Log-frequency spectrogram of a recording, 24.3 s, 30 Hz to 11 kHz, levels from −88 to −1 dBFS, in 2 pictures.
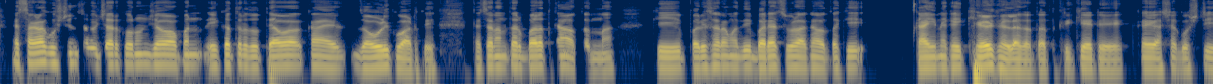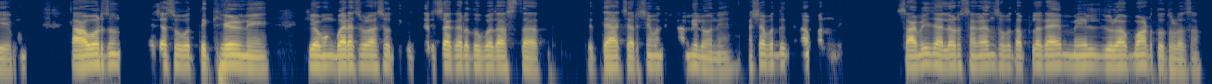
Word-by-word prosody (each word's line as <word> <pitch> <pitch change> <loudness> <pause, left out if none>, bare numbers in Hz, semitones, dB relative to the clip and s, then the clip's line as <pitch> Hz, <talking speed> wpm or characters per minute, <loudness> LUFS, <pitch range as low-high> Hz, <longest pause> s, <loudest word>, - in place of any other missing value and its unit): या - - +2
सगळ्या 135 +2 +5
गोष्टींचा 135 -1 -4
विचार 125 0 +1
करून 125 0 -1
जेव्हा 120 0 +4
आपण 120 +1 -2 0.2
एकत्र 120 +3 0
होतो, 105 -1 0
तेव्हा 115 +1 +5
काय 115 -2 +1
आहे - - -3 0.2
जवळीक 105 +2 +4
वाढते. 90 -4 0 0.4
त्याच्यानंतर 110 +2 -1
बरंच 110 0 +3
काय 110 -1 +1
होतात 90 -3 -5
ना, 90 +2 -6 0.5
की 100 0 0
परिसरामध्ये 110 +1 0
बऱ्याचवेळा 110 0 +3
काय 105 +1 -2
होतं, 100 0 -2
की 105 0 -3 0.6
काही 105 +1 +4
ना 105 0 -3
काही 105 0 0
खेळ 110 +2 +6
खेळल्या 90 -3 +3
जातात. 85 -2 -2
क्रिकेट 95 0 -2
आहे, 85 0 -2 0.2
काही 100 -1 +3
अशा 95 +2 -3
गोष्टी 95 +1 -5
आहे. 90 - -4
मग 85 - -15 0.5
तर - - +5
आवर्जून 125 +3 +6
त्याच्यासोबत 115 -2 -3
ते - - +1
खेळणे 115 -4 +3 0.4
किंवा 115 -1 +4
मग 115 - -3
बऱ्याचवेळा 115 0 +4
असं 115 +1 -3
होतं, 110 - -9
की - - -14
चर्चा 115 - +1
करत 110 0 -1
उभंच 110 0 0
असतात. 105 -2 0 0.5
तर - - -9
त्या 110 -1 +5
चर्चेमध्ये 110 +2 -5
सामील 115 +1 -4
होणे. 90 -4 -5 0.2
अशा 120 +4 -2
पद्धतीनं 125 0 -8
आपण 120 - -9 0.7
सामील 115 +4 +3
झाल्यावर 115 -1 +1
सगळ्यांसोबत 115 0 -4
आपलं 115 +2 -3
काय 115 0 +3
मेलजुळाव 115 -1 -1
वाढतो 120 -2 0
थोडासा. 85 -2 -6
110 Hz, 170 wpm, -24 LUFS, 105-115 Hz, 0.7 s, खेळ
